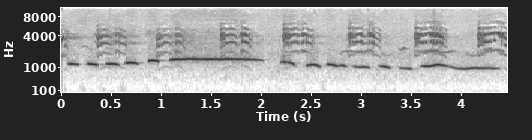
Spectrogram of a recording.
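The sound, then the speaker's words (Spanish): A little monkey character in a children's story whistles a clear, sustained tune that wavers gently in pitch, heard alongside a rhythmic run of short pulsing sounds. “Ingresa el changuito silbando, se acerca al tero y lo acaricia.”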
